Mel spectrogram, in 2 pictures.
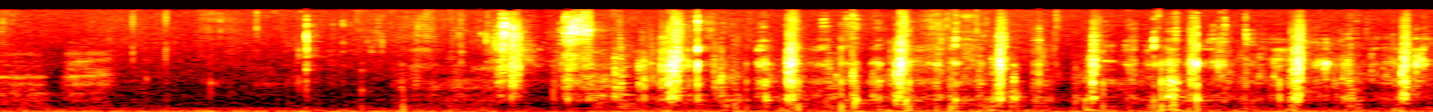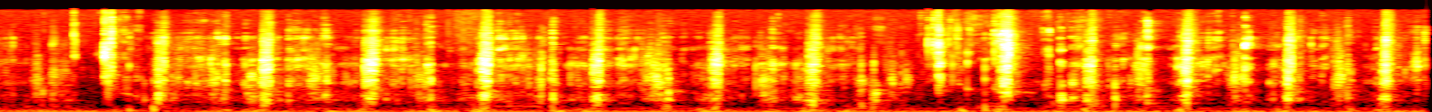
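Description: Close-miked ASMR chewing of a mouthful of rice topped with kimchi: crisp, wet crunches, several a second, starting about two and a half seconds in.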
